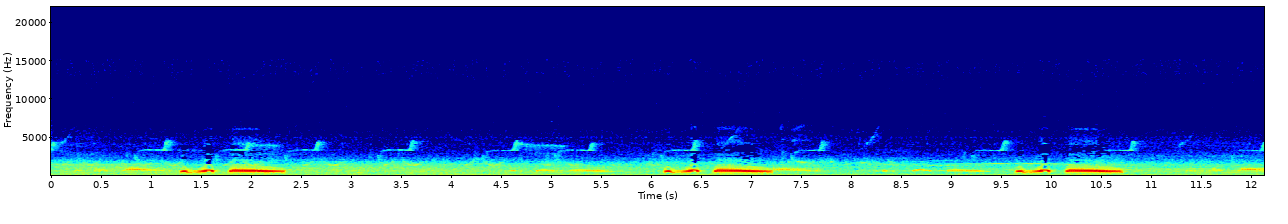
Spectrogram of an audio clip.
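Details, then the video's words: Spotted dove giving giọng thổ style song as a lure for wild doves. Three phrases, about four seconds apart, each made of two short hoots and a long, loud coo, with faint low notes in the gaps. "tiếng chim cu gáy giọng thổ chuẩn kích bổi nhanh nổi"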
